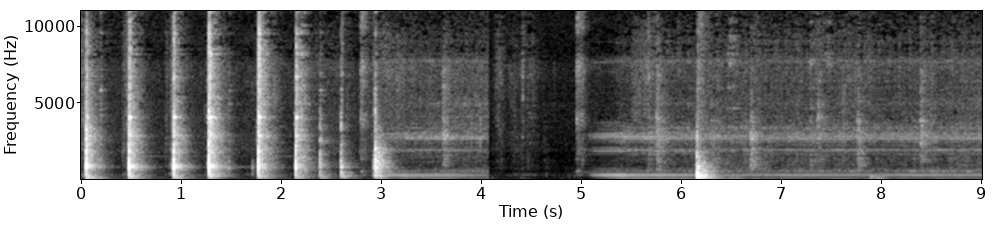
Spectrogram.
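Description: A knife slices a mushroom on a wooden board in quick, regular sharp knocks, about eight in a row, then a pause and one more louder chop, with a faint steady hum underneath and no talking.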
